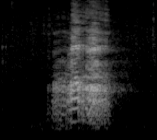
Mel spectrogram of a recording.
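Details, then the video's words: Hyacinth macaw of the Brazilian Pantanal uttering a single harsh, rasping screech lasting about half a second. "The raucous sounds of Hyacinth macaws"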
